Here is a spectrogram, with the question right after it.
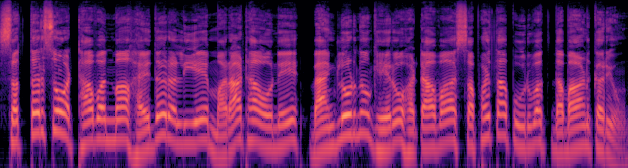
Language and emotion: Gujarati, neutral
